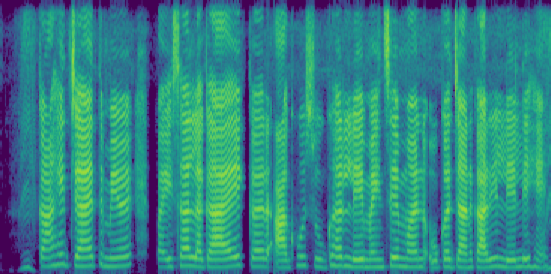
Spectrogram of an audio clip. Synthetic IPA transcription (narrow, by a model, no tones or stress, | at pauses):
kaːɦẽd͡ʒɛ̃ːt̪mẽpəɪsalɐɡaːekəɾaːɡʱusuɡʱəɾlemɐ̃ɪ̃nseməno̰kəɾd͡ʒaːnkaːɾileːleɦɛ̃ː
